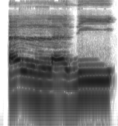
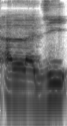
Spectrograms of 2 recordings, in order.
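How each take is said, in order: First: The middle consonant is a dh sound. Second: The middle consonant is a j sound. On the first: The speaker calls it right. "Harusnya alladzi" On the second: The speaker calls it wrong. "Atau diubah menjadi huruf jim"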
